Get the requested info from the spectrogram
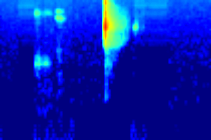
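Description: Near silence broken by a single short, sharp click about a second in.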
